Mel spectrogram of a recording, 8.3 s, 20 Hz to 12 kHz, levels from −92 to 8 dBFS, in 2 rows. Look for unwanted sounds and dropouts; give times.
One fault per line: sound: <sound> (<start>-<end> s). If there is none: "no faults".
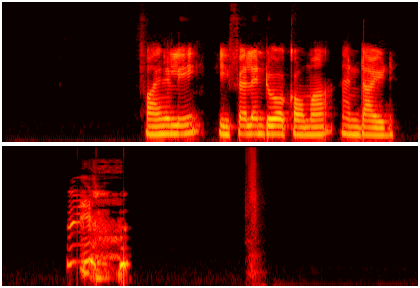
sound: cough (4.8-5.5 s)
sound: squeak (6.6-6.8 s)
